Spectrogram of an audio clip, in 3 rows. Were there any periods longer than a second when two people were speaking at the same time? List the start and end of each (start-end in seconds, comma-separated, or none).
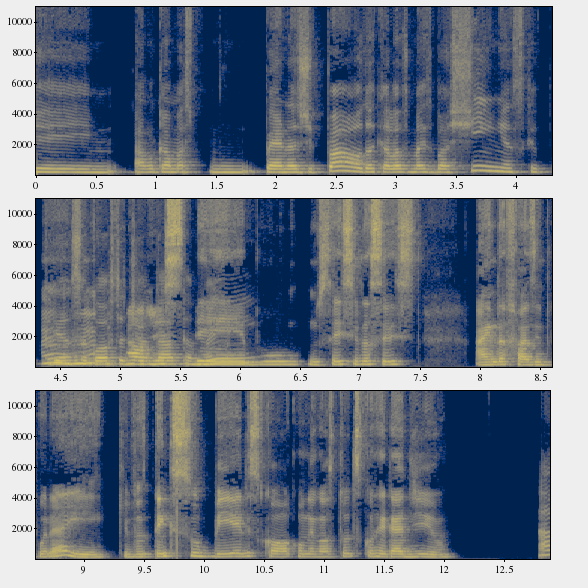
4.4-6.3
